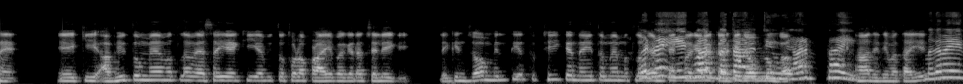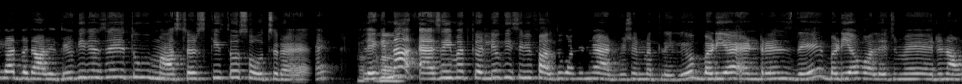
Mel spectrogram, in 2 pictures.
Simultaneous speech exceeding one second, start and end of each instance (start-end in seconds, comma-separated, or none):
6.4-8.0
